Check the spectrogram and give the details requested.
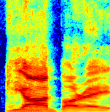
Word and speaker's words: Guillain-Barré: there's 3 different pronunciations. And Guillain-Barré. I believe it's Guillain-Barré. I think it's Guillain-Barré. Guillain-Barré. Guillain-Barré is how you'd say it.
